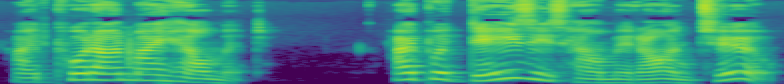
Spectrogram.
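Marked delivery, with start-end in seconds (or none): none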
